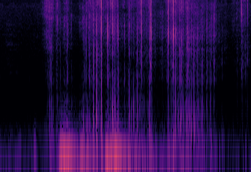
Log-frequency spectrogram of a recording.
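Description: Long nails tap and scratch a small, translucent orange, hard plastic cat figure. The result is a run of soft, muffled taps and rustling scrapes, heavy in low rumble with faint bright clicks on top, fading out at the end.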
